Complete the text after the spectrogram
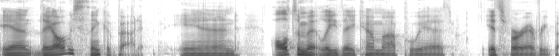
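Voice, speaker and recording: With a Midwestern American accent, a man with a very deep, low pitch speaks at a moderate pace with ordinary pitch variation on a very clean recording with a silent background. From US Midwest. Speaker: podcast host. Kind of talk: casual interview. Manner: halting.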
